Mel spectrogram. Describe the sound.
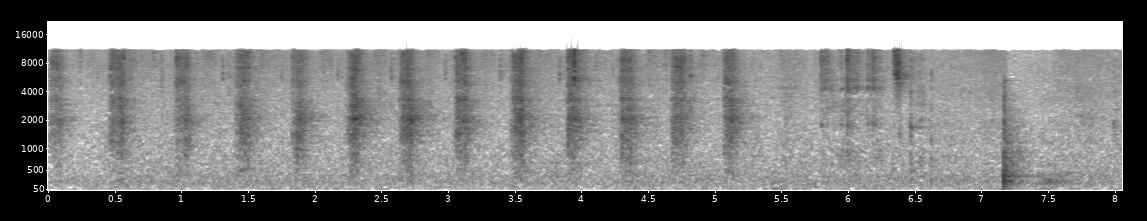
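Fresh pepper being ground from a mill while a lemon-and-salt mixture is seasoned: many quick, evenly spaced ratcheting bursts, faint and rhythmic, then a single duller knock near the end.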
